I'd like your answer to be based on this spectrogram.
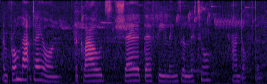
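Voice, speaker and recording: A woman's voice: mid-range voice, steady tone, measured pace, a bit bright, a little hiss or hum. A woman narrating a scripted children's story as a storyteller.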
